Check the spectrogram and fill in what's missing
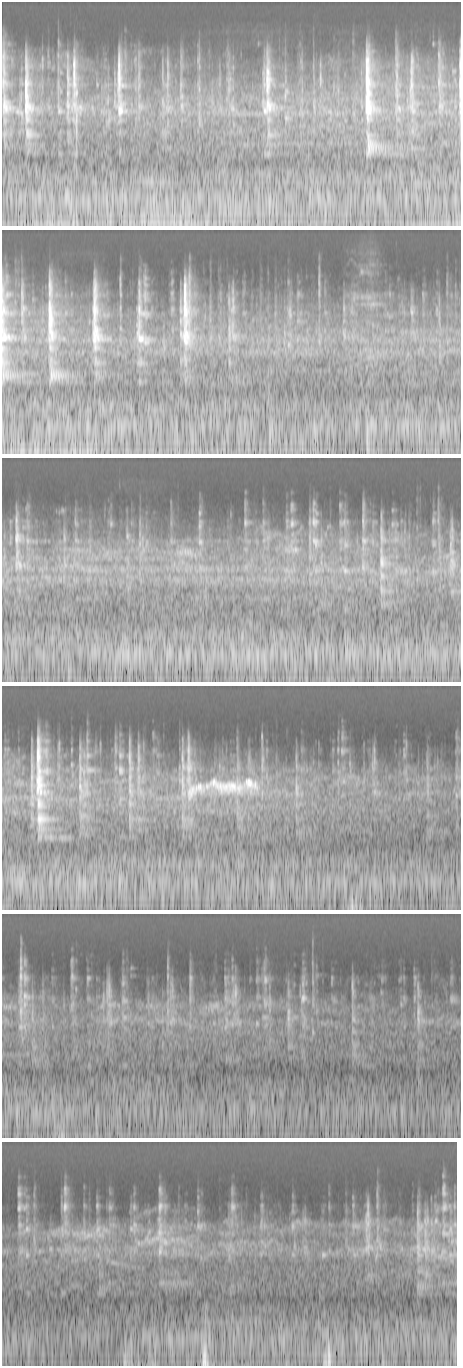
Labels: What is moving the objects?
wind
